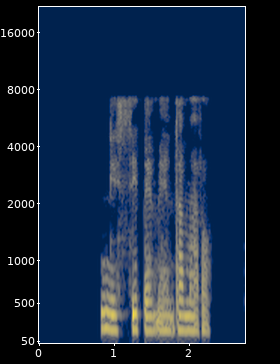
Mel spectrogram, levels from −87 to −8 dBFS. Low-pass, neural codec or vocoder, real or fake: 7.2 kHz; vocoder, 44.1 kHz, 128 mel bands, Pupu-Vocoder; fake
